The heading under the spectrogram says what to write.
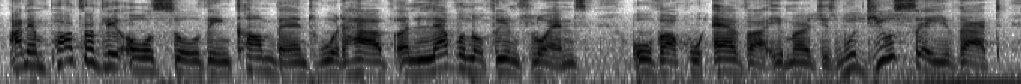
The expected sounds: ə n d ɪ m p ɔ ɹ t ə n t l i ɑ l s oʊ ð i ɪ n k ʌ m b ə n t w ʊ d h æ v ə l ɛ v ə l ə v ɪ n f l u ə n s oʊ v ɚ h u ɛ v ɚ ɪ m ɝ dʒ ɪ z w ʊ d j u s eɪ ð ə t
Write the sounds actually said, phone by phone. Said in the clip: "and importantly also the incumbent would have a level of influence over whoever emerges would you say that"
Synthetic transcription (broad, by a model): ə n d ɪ m p ɔ ɹ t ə n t l i ɑ l s oʊ ð i ɪ n k ʌ m b ə n t w ʊ d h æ v ə l ɛ v ə l ə v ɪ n f l u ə n s oʊ v ɚ h u ɛ v ɚ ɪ m ɝ dʒ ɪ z w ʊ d j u s eɪ ð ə t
